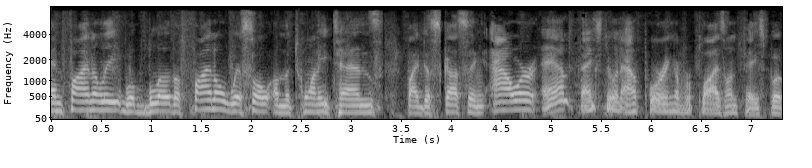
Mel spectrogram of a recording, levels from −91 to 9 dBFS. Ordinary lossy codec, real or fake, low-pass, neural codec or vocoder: AAC, 32 kbps; real; 7.2 kHz; none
